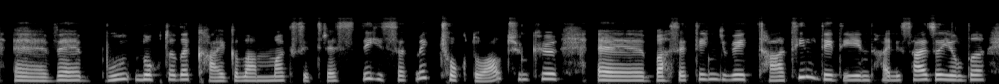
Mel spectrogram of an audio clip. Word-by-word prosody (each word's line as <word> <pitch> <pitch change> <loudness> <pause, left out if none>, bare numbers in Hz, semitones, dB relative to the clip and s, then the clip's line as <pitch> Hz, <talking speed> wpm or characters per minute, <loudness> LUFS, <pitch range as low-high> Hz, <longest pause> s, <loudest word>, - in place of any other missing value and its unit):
eee, 175 -3 0
ve 195 -1 +2 0.2
bu 225 +6 -2
noktada 225 +1 0
kaygılanmak, 175 +2 -1
stresli 175 - -4
hissetmek 240 +3 -3
çok 205 -3 0
doğal. 155 -1 +1
Çünkü, 245 +2 +1 0.4
eee, 190 -1 +5
bahsettiğin 200 +5 +1
gibi, 225 +1 +2
tatil 270 - 0
dediğin 205 -3 +2
hani 195 +1 -1
sadece 220 +2 +4
yılda 215 0 +1
200 Hz, 110 wpm, -23 LUFS, 185-225 Hz, 0.4 s, eee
